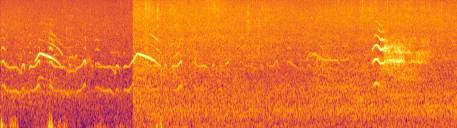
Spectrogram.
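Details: Black-tailed godwits in a meadow, where males fight over nesting territory while females watch, give nasal, bouncing calls that rise and fall, several in quick succession, over a steady rush of wind.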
